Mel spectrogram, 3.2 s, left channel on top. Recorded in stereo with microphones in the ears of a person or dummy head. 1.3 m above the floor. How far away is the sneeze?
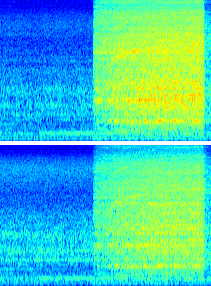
No sneeze in this recording.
